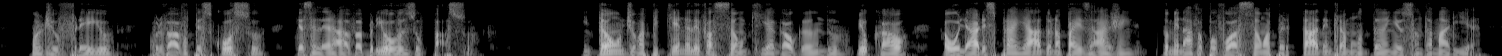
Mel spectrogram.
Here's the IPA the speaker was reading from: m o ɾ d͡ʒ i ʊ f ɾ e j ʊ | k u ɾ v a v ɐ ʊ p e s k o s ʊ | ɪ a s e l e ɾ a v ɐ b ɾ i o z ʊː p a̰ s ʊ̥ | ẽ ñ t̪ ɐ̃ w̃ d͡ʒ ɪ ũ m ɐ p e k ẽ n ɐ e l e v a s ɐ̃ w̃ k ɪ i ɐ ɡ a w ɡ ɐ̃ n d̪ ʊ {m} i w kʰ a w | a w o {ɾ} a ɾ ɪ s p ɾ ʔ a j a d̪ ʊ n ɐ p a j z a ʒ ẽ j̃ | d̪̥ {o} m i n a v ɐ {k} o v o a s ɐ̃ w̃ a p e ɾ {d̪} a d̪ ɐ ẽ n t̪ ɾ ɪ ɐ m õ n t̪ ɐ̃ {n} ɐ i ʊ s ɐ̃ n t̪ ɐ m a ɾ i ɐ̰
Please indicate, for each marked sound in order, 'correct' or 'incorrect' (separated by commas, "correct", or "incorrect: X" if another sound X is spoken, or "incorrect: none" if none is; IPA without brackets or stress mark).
correct, incorrect: ʎ, correct, incorrect: p, incorrect: t̪, incorrect: ɲ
